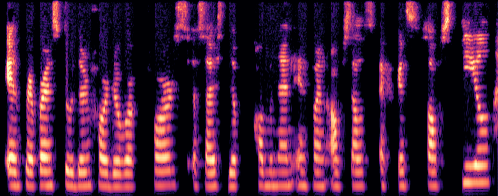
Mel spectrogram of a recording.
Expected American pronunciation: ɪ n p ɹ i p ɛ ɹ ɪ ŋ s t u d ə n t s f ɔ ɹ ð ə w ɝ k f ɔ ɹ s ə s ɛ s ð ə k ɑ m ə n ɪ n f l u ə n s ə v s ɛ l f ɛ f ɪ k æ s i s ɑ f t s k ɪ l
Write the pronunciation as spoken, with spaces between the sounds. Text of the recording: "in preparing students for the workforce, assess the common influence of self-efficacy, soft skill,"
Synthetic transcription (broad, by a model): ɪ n p ɹ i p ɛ ɹ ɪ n s t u d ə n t f ɔ ɹ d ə w ɝ k f ɔ ɹ s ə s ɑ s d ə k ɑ m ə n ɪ n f u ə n ə f s ɛ l f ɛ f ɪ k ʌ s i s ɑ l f s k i l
